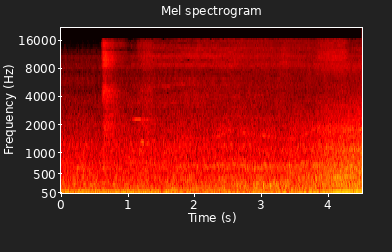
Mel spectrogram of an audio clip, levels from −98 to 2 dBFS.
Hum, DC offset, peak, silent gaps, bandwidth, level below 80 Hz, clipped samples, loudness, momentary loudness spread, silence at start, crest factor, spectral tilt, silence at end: none; under 0.1%; -24 dBFS; none; 16.5 kHz; -44 dBFS; under 0.1%; -41 LUFS; 8 LU; 0 s; 14 dB; -5.5 dB/octave; 0 s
